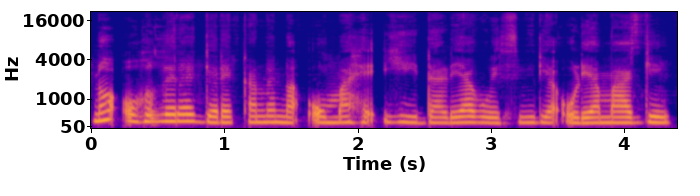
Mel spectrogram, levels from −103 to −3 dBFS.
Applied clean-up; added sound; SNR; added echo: neural mask model DeepFilterNet 3.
